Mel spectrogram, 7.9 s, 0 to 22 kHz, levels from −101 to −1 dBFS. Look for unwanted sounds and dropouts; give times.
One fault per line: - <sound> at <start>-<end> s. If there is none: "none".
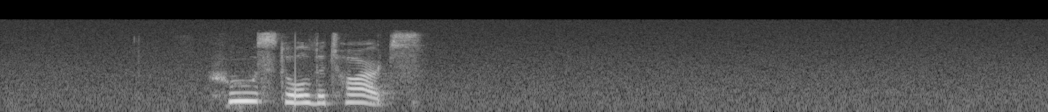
none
